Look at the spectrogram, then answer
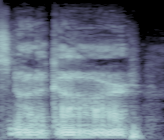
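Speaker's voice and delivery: put-on hoarse, raspy voice. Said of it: "he sounded like he had throat cancer".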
